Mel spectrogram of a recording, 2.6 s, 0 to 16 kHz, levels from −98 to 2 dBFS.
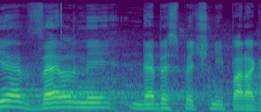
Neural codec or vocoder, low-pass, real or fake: none; 14.4 kHz; real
